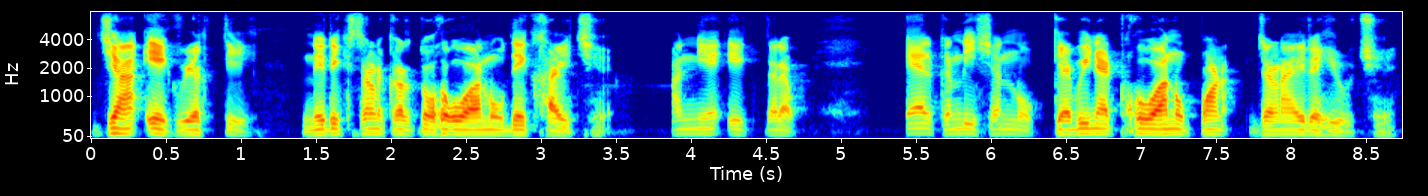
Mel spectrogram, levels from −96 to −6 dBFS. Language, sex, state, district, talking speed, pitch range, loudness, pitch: Gujarati, male, Gujarat, Valsad, 135 wpm, 100-115 Hz, -25 LUFS, 110 Hz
